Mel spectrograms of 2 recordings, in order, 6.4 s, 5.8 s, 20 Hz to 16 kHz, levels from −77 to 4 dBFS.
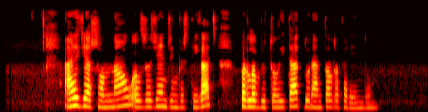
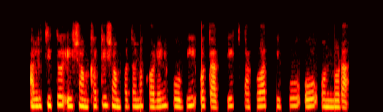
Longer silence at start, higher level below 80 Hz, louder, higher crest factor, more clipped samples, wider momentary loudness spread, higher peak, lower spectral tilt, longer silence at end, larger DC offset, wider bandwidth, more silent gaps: first, 0.65 s vs 0.45 s; second, -76 dBFS vs -64 dBFS; first, -21 LUFS vs -26 LUFS; about the same, 22 dB vs 18 dB; neither; first, 17 LU vs 7 LU; first, 0 dBFS vs -8 dBFS; second, -3.5 dB/octave vs -5.5 dB/octave; first, 0.8 s vs 0.55 s; neither; first, 11.5 kHz vs 7.6 kHz; second, none vs 0.80-0.84 s, 2.53-2.59 s, 2.95-2.99 s, 3.31-3.39 s, 4.01-4.13 s, 4.23-4.33 s, 4.51-4.56 s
